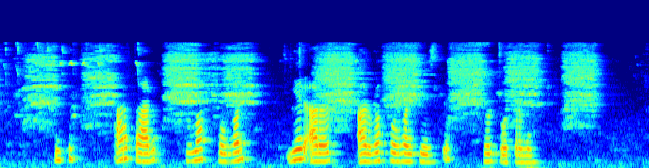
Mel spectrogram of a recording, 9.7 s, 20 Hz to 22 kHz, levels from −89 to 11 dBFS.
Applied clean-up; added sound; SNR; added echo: classical method log-MMSE.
